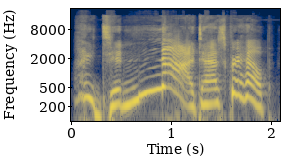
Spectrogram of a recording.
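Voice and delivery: put-on high, slow indignant girl; indignant shout. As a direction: snap that you didn't ask for help. Girl NPC snaps indignantly.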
